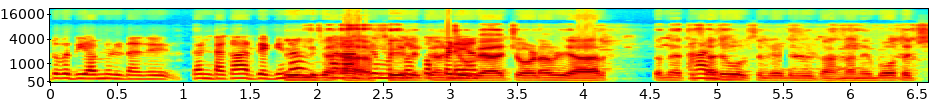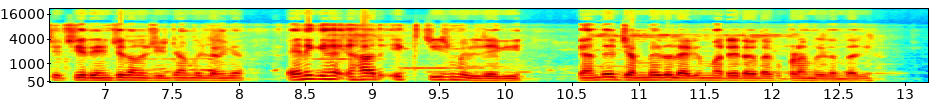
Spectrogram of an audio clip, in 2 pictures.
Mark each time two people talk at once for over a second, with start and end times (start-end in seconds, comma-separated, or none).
1.7-3.2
